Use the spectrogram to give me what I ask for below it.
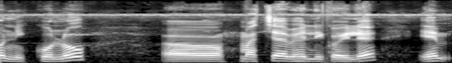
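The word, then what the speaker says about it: Machiavelli: Prince पुस्तक के लिखने या आंसर हो निकोलो माचिया वैली ओके स्पेलिंगाने प्रोनाउंसशन कर मनख एन आई सी ओ एल O Niccolo माचिया valley कले एम ए सी एच ए आई ए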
